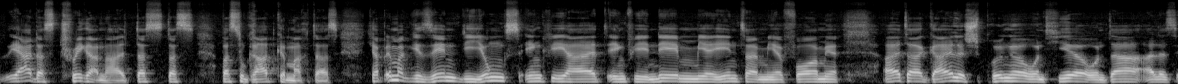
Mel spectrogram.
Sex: male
